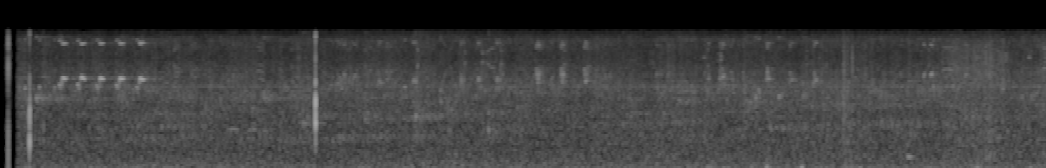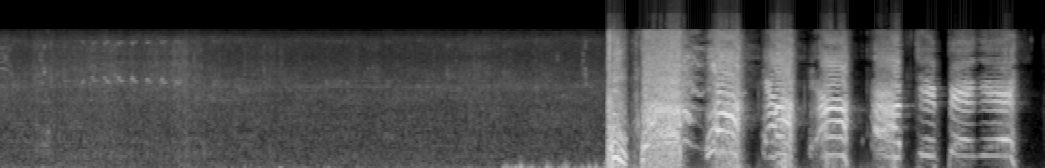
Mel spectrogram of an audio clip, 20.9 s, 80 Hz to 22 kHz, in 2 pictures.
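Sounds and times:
small bird chirping: 0.2s - 16.5s
faint outdoor hiss: 0.2s - 16.6s.

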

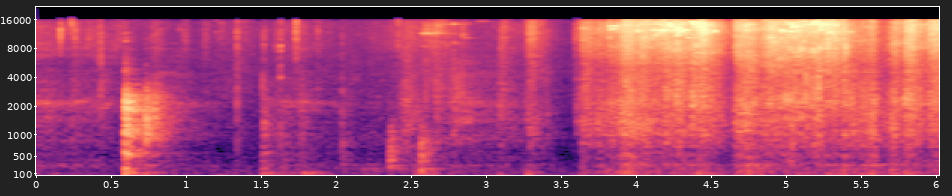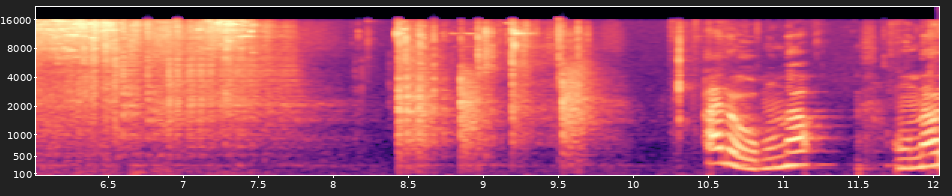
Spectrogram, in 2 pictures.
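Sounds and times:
charms clinking on table: 3.6s - 9.8s
metal charms jingling: 3.7s - 7.8s.

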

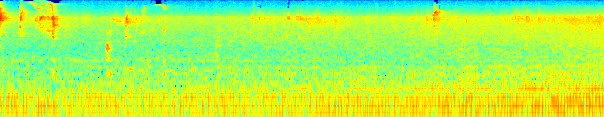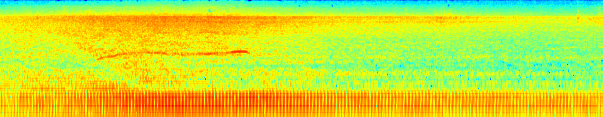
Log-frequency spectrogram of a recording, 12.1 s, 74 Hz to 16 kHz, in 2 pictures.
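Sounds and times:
passing vehicle engine drone: 0.0s - 12.0s
high wavering squeal: 6.7s - 9.3s.

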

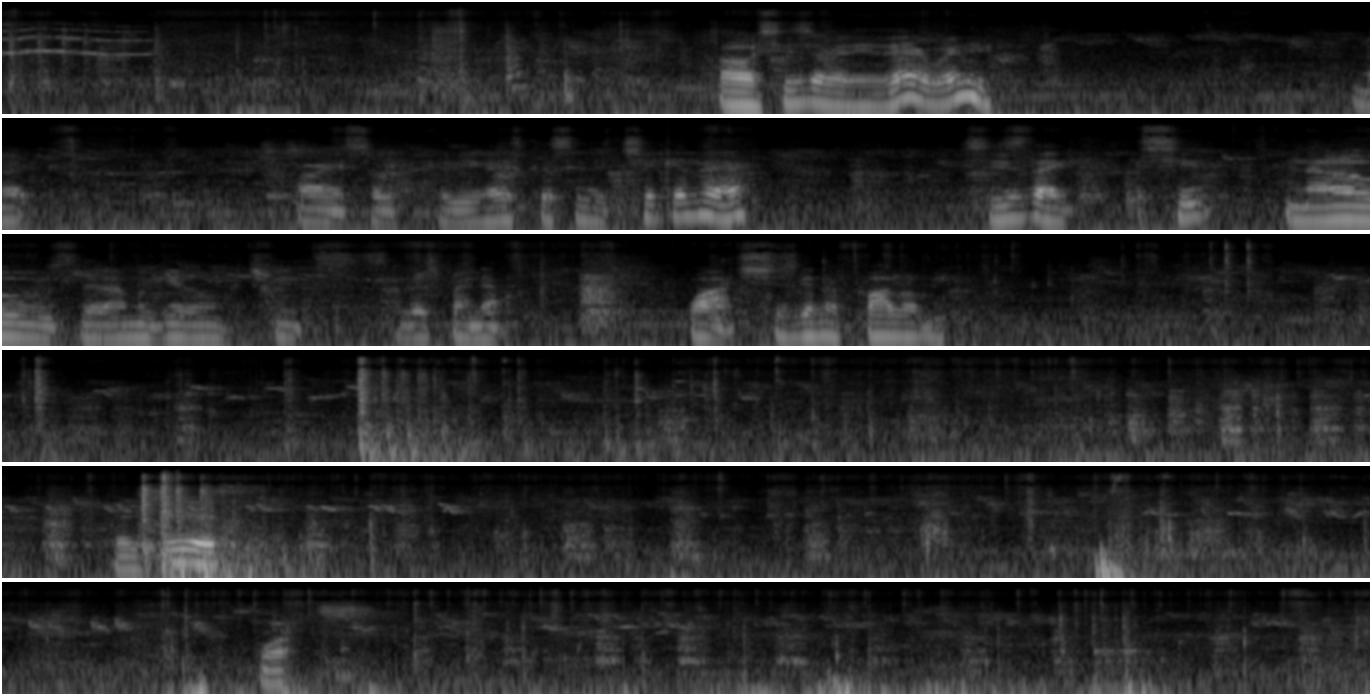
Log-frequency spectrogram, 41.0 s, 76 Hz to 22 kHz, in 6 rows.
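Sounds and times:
metal screen door clicks: 22.0s - 23.9s, 28.0s - 28.7s
footsteps on concrete: 28.7s - 41.0s.

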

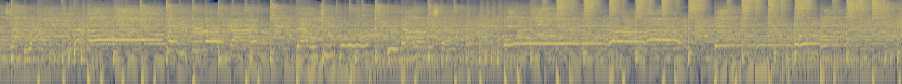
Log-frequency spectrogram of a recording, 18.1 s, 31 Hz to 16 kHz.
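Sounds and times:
bass and drums: 0.0s - 18.0s
electric guitar lead with bent notes: 0.0s - 18.0s.

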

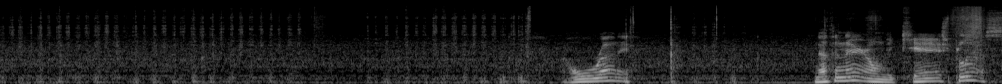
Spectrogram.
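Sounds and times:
coin scratching lottery ticket: 0.0s - 5.3s.

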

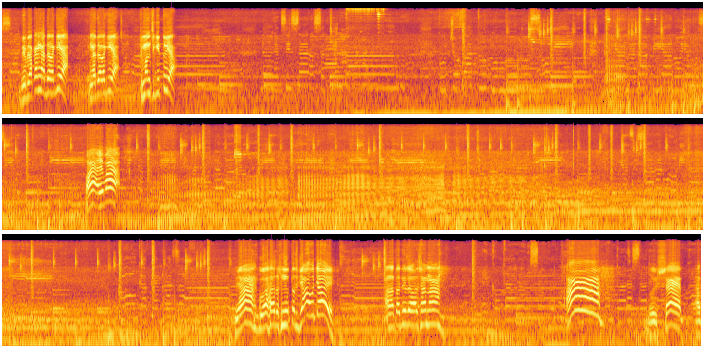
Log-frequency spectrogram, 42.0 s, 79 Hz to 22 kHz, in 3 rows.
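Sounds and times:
background music: 0.0s - 42.0s
motorcycle engine pulling away: 12.0s - 15.7s, 16.4s - 33.8s
wavering voice-like note: 39.3s - 40.2s.

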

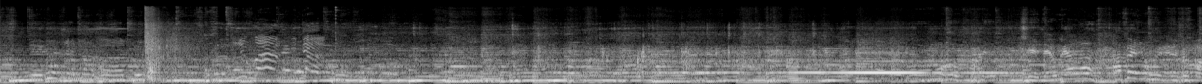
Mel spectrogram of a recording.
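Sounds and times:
long steady note: 7.7s - 10.9s.

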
